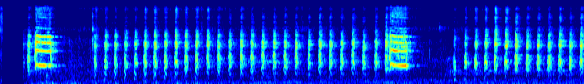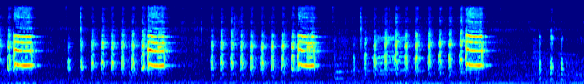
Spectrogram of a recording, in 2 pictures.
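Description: Rooster crowing repeatedly on a chicken farm, several long loud crows in a row with short gaps and occasional clucks, close by and with no talk over it.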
